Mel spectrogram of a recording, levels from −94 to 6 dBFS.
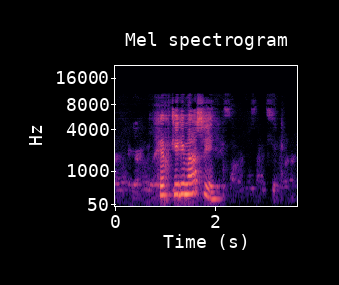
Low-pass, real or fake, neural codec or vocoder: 10.8 kHz; fake; codec, 44.1 kHz, 2.6 kbps, DAC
